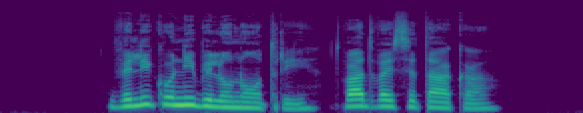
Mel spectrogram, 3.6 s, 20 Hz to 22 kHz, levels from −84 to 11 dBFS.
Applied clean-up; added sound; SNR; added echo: neural mask model DeepFilterNet 3.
